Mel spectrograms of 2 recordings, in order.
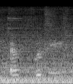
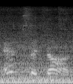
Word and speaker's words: Esplanade: There are two ways to pronounce it: Esplanade that rhymes with lemonade, or Esplanade that rhymes with facade.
